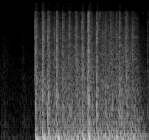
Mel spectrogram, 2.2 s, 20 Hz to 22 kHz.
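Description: Gunfire in a PUBG tournament match, including 7.62 rifle rounds: after a moment of quiet, a rapid, loud burst of automatic shots rattles out steadily for nearly two seconds before tapering off.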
